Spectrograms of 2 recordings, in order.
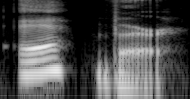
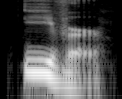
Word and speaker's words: ever: And the same with ever. It's ever, not ever.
